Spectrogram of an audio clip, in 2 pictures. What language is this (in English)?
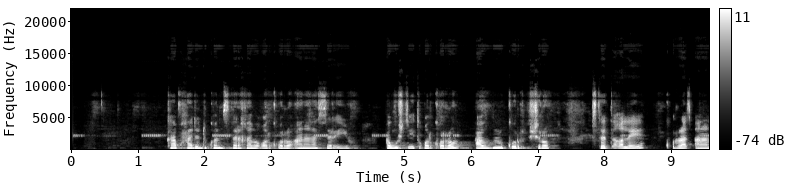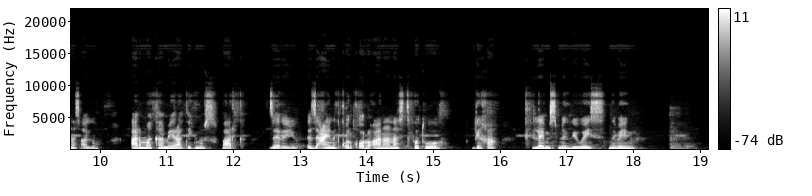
Tigrinya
